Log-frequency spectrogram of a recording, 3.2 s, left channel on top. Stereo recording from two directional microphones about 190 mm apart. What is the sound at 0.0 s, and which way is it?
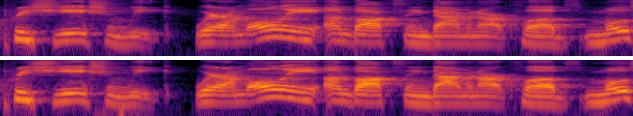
Speech, 25° right (ahead or behind).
